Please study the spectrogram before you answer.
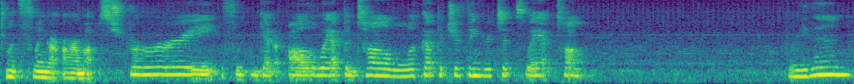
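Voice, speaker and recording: A woman teacher leads children through yoga stretches, demonstrating as she talks and giving simple, encouraging step-by-step cues. Her mid-range voice is unhurried, creaky, and darkish, recorded in an echoey room with faint background noise.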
